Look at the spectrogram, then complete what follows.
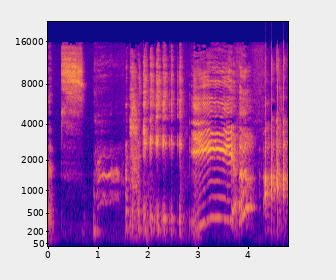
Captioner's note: laughs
